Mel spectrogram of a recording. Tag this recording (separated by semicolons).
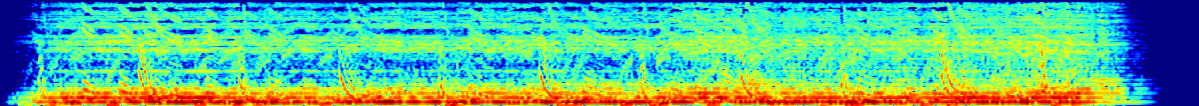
Synthetic; Glitch-Machines; Organic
